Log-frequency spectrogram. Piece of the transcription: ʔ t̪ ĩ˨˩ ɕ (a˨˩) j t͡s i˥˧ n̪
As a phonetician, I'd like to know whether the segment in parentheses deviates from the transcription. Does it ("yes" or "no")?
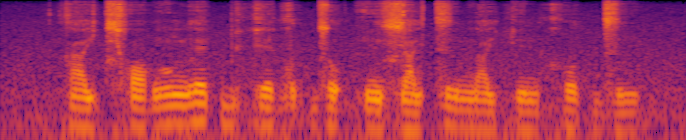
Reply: no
